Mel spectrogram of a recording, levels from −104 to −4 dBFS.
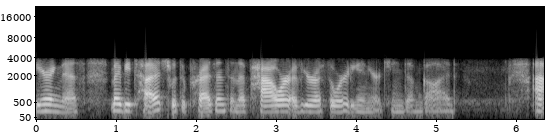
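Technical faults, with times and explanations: Throughout, iLBC codec. The speech is confined to a telephone band of about 300 Hz to 3.5 kHz, so it sounds thin and muffled. Each 20 ms frame is coded on its own, which gives a plainly audible rough, synthetic edge, consistent with iLBC's higher-rate mode.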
